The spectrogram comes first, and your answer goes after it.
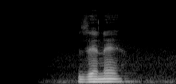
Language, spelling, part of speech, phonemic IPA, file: Assamese, যেনে, adverb, /zɛ.nɛ/, As-যেনে.ogg
- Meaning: 1. like, as 2. such as, for example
